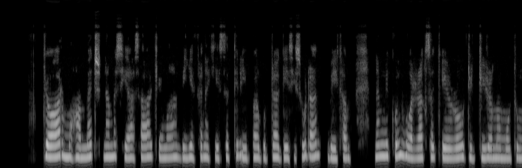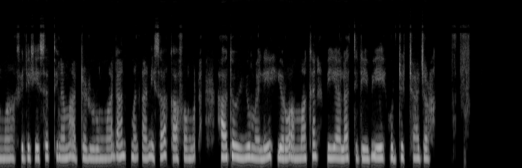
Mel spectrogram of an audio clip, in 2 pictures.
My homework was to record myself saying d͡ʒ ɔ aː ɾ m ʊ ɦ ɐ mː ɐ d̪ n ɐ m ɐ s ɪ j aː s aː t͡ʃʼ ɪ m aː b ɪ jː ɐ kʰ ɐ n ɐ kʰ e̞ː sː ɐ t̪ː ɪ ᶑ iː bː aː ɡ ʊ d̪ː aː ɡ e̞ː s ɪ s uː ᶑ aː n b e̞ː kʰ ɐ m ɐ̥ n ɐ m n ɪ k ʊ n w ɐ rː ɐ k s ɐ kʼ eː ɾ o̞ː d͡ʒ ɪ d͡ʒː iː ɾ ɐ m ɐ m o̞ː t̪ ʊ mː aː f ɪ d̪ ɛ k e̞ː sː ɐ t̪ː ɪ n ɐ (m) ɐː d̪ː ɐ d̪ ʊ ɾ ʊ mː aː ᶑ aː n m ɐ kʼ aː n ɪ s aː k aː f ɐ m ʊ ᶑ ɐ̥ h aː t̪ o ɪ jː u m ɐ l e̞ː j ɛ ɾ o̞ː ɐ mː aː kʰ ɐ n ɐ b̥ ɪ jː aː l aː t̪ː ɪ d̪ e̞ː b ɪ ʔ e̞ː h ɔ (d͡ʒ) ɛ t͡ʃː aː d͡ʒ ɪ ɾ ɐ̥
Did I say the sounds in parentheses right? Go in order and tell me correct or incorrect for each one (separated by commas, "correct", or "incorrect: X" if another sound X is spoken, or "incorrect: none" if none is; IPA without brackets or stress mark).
correct, incorrect: d͡ʒː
